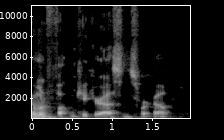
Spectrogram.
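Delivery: very soft, close, barely voiced whisper. Retelling a taunt someone said before a workout: imitating a whisper. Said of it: "I remember him whispering to me".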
